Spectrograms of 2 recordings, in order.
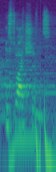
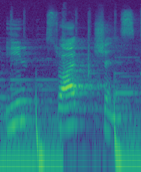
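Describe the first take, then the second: First: The word is said quickly. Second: The word is said slowly. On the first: "Speak fast" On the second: "Speak slowly"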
